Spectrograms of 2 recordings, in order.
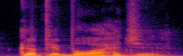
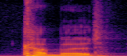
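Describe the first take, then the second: First: The p sound is pronounced. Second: The p sound is silent. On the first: The speaker calls it wrong. "O que, que você não vai fazer?" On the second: The speaker calls it right. "Cupboard, instead of cupboard"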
